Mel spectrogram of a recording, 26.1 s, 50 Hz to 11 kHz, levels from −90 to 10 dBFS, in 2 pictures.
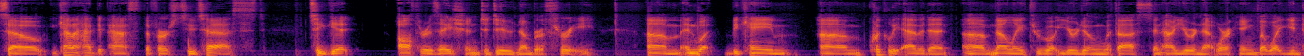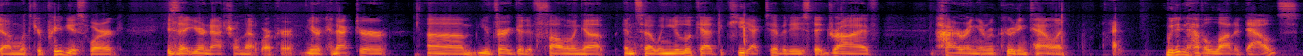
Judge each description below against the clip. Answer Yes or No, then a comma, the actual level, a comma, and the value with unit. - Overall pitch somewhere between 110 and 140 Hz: No, low, 100 Hz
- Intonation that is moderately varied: No, narrow, 1.9 semitones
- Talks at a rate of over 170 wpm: Yes, average, 200 wpm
